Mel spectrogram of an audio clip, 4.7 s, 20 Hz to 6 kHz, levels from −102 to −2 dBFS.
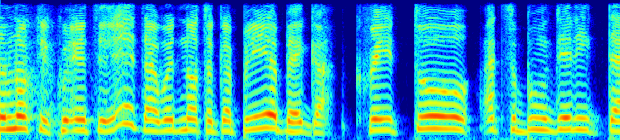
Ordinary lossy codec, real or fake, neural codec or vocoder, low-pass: Opus, 64 kbps; fake; codec, 16 kHz in and 24 kHz out, 0.4 kbps, LongCat-Audio-Codec, two codebook decoder; 5.4 kHz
